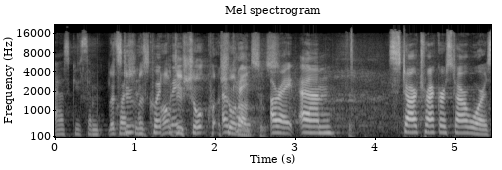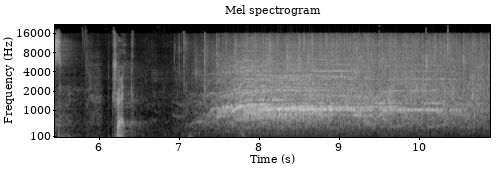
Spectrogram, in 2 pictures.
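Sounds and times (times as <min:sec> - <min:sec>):
speech: 0:00.0 - 0:05.6, 0:06.2 - 0:06.5
audience applause: 0:07.1 - 0:10.8.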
